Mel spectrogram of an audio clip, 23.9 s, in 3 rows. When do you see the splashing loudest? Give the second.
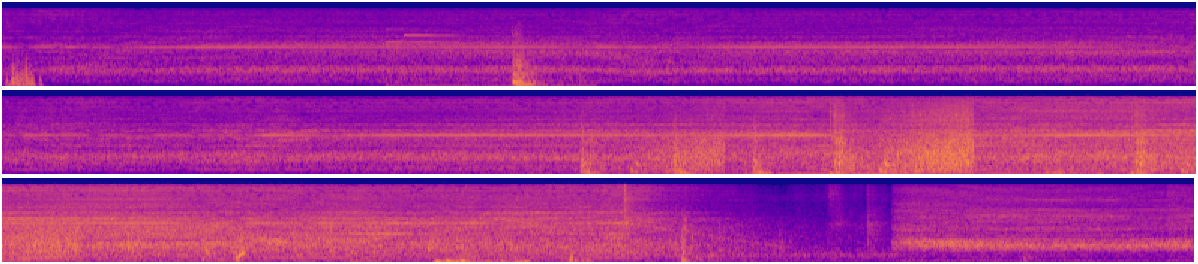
14 s.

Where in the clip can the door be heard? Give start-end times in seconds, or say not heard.
2.5-3.9, 11.8-13.2, 18.8-19.5.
